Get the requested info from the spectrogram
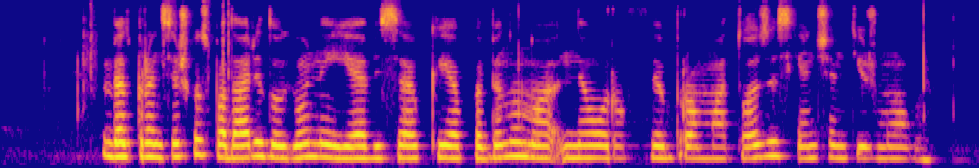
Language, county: Lithuanian, Kaunas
